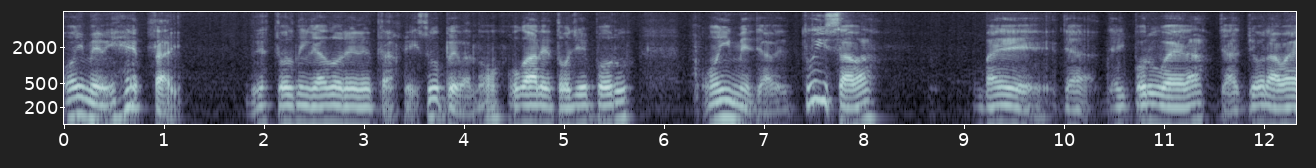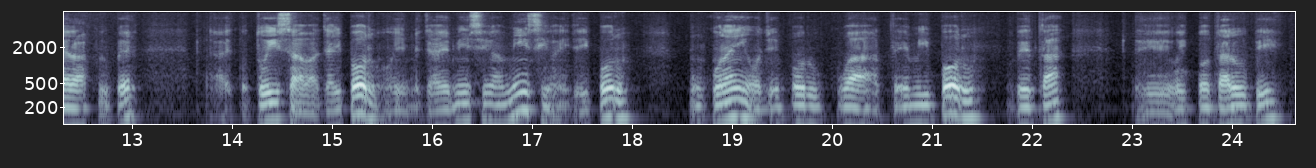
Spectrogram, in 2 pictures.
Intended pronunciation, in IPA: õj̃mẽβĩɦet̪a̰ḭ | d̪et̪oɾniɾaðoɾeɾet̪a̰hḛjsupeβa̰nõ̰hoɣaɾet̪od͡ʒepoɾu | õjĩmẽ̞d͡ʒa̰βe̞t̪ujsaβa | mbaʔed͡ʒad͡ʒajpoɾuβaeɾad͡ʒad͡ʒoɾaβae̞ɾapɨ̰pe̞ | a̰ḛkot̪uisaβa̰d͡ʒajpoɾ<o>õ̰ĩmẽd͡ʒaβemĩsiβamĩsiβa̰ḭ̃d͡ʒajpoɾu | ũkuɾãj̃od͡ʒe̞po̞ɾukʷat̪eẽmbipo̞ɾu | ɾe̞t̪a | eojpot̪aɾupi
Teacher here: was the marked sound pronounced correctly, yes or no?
no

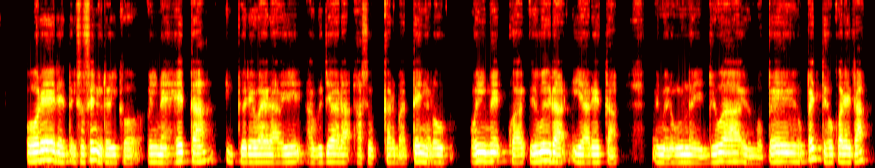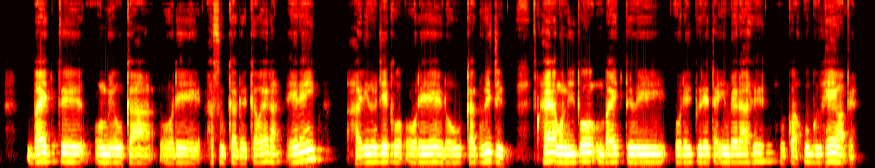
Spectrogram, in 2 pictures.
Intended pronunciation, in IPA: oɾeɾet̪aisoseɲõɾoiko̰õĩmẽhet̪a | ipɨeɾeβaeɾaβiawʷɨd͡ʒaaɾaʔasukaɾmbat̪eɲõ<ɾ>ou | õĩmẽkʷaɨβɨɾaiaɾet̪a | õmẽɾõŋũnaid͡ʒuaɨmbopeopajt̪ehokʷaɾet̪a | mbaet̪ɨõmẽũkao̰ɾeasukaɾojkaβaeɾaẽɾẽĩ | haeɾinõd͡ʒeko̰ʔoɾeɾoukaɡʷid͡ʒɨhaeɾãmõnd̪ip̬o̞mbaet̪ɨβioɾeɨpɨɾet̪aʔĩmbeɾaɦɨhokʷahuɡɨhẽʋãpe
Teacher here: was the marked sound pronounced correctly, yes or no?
yes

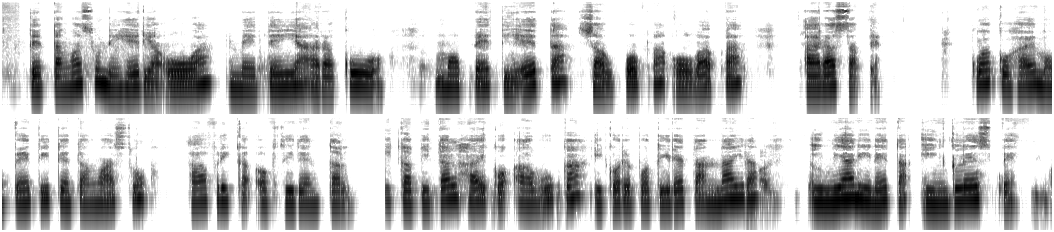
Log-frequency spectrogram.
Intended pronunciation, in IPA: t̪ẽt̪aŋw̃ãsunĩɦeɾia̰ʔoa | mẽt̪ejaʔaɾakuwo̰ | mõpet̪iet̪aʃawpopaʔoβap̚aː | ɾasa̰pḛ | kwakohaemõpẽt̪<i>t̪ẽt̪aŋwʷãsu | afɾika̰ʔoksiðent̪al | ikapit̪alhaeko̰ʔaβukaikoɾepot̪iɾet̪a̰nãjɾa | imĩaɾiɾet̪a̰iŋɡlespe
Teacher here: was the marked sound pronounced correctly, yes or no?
yes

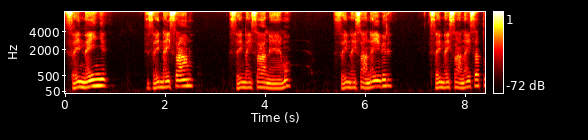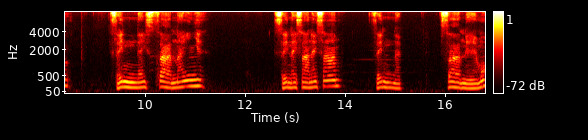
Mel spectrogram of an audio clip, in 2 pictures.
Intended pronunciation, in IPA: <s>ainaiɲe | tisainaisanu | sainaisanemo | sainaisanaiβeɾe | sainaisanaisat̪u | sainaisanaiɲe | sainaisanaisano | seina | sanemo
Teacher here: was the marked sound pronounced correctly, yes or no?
yes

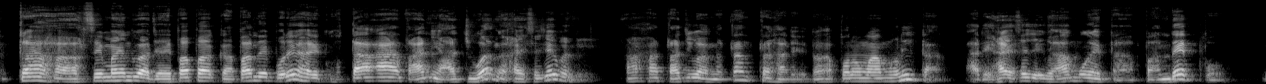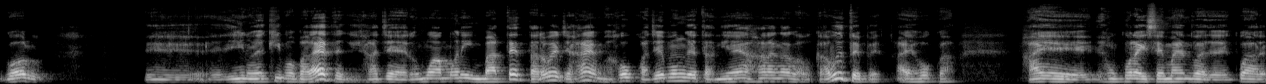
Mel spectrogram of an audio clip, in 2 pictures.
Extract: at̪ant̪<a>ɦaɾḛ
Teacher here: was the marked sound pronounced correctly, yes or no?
yes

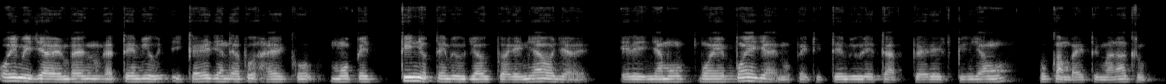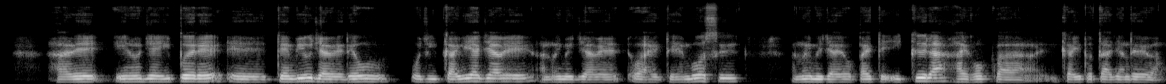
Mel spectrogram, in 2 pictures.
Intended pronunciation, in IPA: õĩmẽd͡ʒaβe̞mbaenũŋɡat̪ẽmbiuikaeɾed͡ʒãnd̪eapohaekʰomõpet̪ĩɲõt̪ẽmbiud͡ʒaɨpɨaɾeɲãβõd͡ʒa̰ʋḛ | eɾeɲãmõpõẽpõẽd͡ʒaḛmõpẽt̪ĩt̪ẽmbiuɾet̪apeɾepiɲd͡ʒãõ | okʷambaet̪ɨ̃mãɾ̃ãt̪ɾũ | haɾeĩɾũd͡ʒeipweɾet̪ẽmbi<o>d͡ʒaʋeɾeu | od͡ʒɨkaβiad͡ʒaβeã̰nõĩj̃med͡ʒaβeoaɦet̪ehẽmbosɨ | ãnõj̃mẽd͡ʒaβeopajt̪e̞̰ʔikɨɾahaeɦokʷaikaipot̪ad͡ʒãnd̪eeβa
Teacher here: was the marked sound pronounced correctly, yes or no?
no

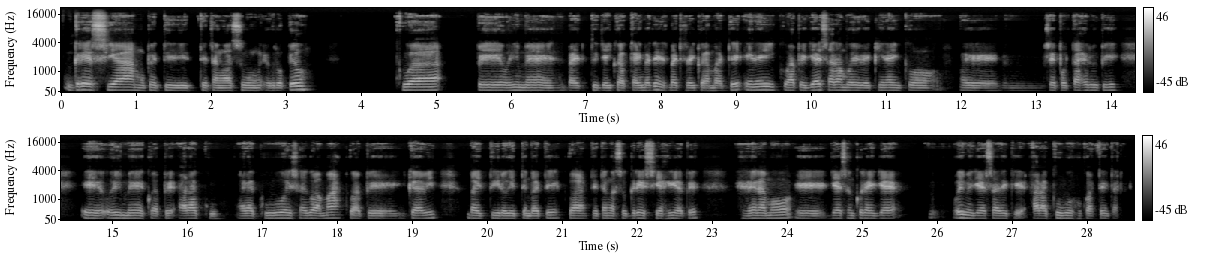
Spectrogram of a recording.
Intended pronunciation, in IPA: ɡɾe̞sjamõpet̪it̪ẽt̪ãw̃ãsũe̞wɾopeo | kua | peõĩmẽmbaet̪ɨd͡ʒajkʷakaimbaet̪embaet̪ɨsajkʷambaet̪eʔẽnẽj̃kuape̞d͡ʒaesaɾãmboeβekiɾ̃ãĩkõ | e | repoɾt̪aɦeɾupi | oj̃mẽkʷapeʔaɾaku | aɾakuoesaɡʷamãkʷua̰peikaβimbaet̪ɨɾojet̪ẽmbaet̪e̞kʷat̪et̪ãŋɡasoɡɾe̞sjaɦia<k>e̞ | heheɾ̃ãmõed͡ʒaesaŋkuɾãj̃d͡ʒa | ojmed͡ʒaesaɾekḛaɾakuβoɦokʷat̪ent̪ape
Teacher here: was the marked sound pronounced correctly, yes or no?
no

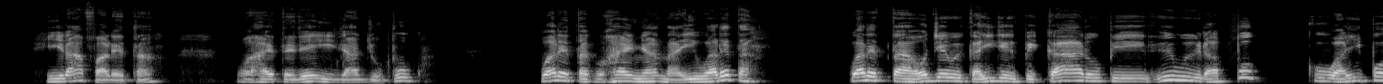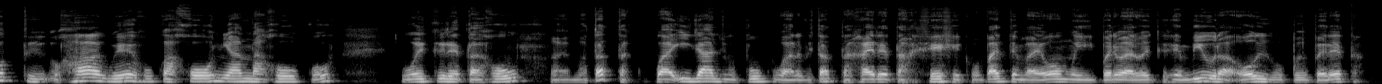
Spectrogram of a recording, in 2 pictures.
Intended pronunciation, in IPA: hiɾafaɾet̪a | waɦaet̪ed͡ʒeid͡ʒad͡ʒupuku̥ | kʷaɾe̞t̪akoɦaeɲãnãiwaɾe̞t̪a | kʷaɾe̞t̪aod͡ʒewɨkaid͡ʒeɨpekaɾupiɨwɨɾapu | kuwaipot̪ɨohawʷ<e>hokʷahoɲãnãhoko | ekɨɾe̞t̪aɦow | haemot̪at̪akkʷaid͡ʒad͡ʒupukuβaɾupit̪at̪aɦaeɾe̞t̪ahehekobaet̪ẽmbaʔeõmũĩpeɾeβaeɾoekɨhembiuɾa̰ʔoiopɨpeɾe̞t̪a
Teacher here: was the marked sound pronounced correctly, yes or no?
yes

